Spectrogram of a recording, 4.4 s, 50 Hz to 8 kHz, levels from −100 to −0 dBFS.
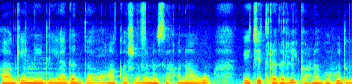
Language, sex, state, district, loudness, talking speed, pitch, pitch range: Kannada, female, Karnataka, Mysore, -27 LUFS, 110 wpm, 190 Hz, 185-200 Hz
